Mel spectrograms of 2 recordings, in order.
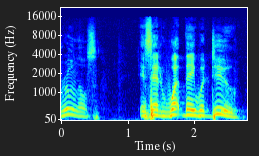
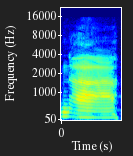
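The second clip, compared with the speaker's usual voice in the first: dismissive; 8 semitones lower, 4 dB louder, slower than usual. Retold or imitated. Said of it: "you'd be like".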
